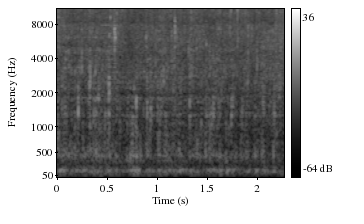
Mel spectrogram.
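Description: Pea-stuffed kochuri (kachori) deep-frying in a karahi of hot oil: the oil bubbles and crackles steadily around the puffing dough as a wire spider skimmer holds it under.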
